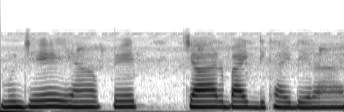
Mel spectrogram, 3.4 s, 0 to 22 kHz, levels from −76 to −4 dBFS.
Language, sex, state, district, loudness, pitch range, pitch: Hindi, female, Arunachal Pradesh, Lower Dibang Valley, -13 LUFS, 185-205 Hz, 200 Hz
